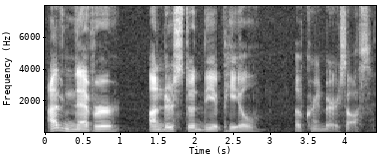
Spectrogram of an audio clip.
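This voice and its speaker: A man's voice: lowish voice, measured pace, a bit bright, no room sound. A man chatting casually as a podcast co-host, joking in a sarcastic, mock-dramatic way. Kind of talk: casual group banter.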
